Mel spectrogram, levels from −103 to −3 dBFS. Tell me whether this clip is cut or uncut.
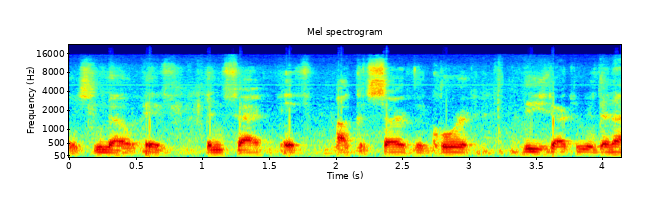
cut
